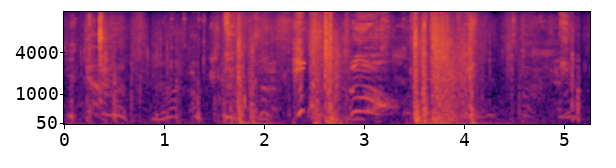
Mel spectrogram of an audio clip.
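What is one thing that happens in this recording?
Blows land with heavy thuds in a scuffle.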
